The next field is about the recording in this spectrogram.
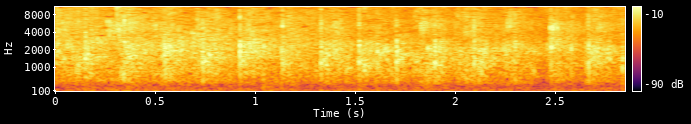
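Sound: audience clapping hands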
